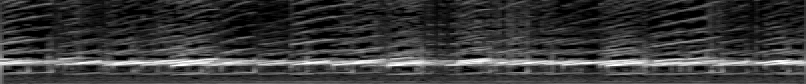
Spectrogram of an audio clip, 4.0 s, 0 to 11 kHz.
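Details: Northern spring peepers massed in a wetland chorus at dusk, Chezzetcook, Nova Scotia, Canada, May 2020; piercing short upward whistles overlap constantly, loudness swelling and dipping about once a second.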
